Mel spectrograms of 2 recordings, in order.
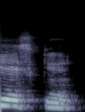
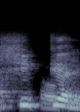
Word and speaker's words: SQL: और it's okay pronounce like C एसक्यूएल, एसक्यूएल, एसक्यूएल और सीक्वल, okay इसको सीक्वल भी बोलते हैं।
